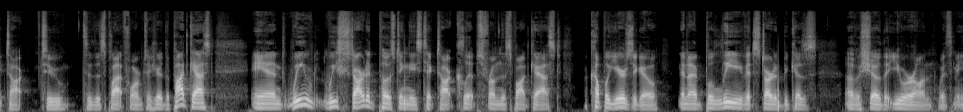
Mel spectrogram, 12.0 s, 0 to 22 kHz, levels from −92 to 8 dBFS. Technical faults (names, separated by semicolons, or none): loud pop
